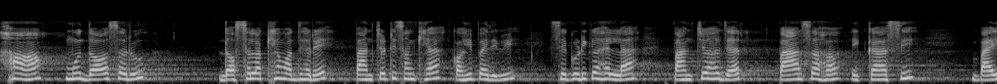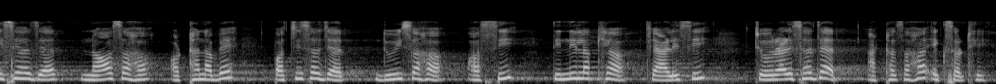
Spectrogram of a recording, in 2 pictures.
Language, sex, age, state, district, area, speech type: Odia, female, 30-45, Odisha, Dhenkanal, rural, spontaneous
